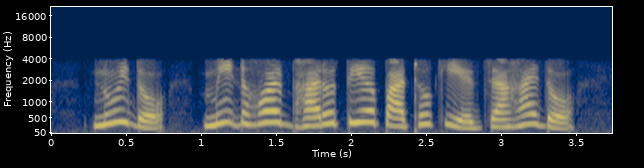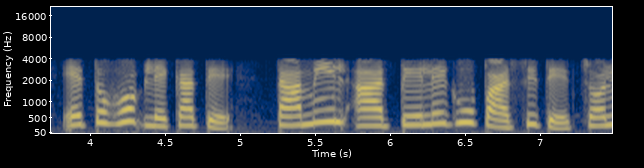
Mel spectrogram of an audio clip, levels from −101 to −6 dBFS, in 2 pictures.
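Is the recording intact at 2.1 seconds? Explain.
Yes, the audio is intact at 2.1 seconds, with the speech carried cleanly through the telephone-band G.711 coding.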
